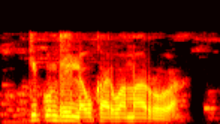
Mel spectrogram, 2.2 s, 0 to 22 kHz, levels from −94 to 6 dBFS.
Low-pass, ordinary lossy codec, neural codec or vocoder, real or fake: 7.2 kHz; Opus, 32 kbps; none; real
